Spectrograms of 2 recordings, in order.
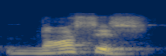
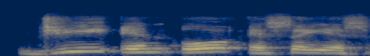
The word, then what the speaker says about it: gnosis: phonetically though it is the g is not pronounced it is retained in spelling because this g is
